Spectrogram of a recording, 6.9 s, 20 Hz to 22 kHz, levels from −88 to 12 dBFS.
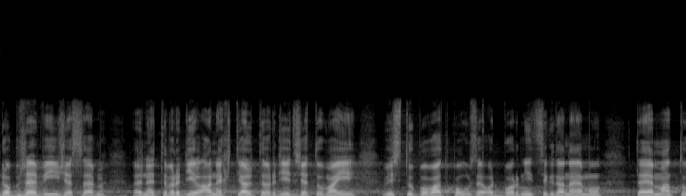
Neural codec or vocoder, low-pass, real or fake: none; 10.8 kHz; real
